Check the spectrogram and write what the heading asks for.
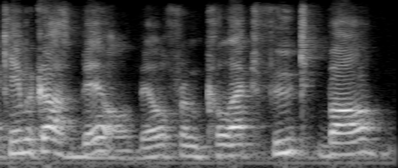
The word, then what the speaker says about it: Futbol: And I came across Bill from Collect Futbol. You got to make sure you say it right. Futbol, not football.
